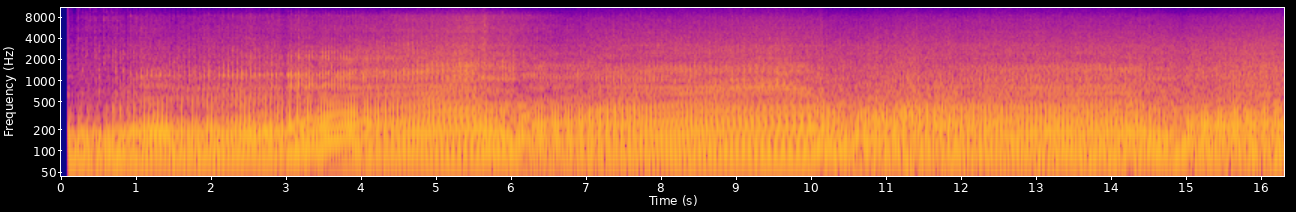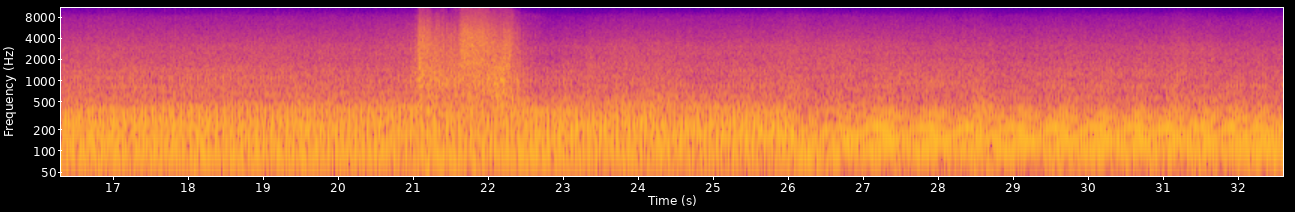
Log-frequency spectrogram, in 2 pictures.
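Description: Harley-Davidson Ultra Classic's V-twin engine accelerating through the gears. The pitch climbs and drops at upshifts about every four to five seconds, then settles to a steady cruise with one more shift near the end, under a rush of wind. A brief hiss sounds about 21 seconds in.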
